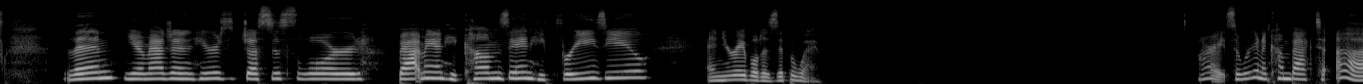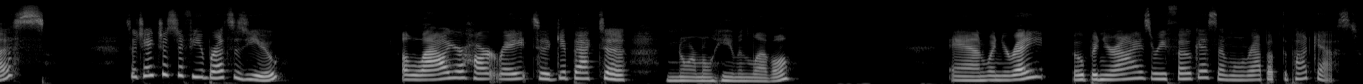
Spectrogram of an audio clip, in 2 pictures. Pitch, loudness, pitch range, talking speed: 255 Hz, -29 LUFS, 220-280 Hz, 135 wpm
